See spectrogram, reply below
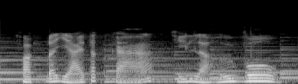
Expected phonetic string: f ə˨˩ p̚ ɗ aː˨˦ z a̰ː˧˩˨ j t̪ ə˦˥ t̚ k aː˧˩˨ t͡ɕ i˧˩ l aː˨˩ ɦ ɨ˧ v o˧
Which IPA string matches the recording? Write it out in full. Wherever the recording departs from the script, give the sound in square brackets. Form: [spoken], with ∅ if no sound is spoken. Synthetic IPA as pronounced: f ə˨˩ [t̚] ɗ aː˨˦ z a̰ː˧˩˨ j t̪ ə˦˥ t̚ k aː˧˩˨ t͡ɕ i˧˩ l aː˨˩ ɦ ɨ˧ v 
